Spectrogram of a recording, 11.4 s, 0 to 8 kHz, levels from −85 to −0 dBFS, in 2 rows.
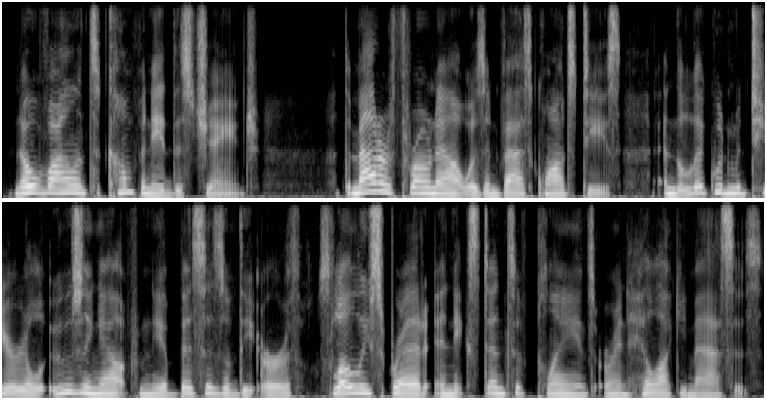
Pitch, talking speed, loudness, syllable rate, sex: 220 Hz, 180 wpm, -19 LUFS, 5.6 syllables/s, female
